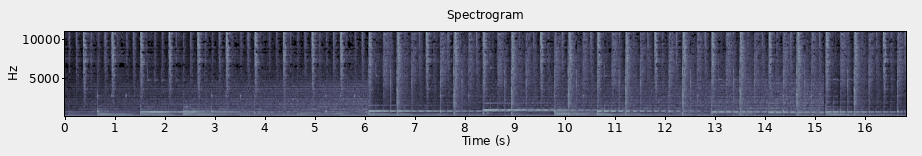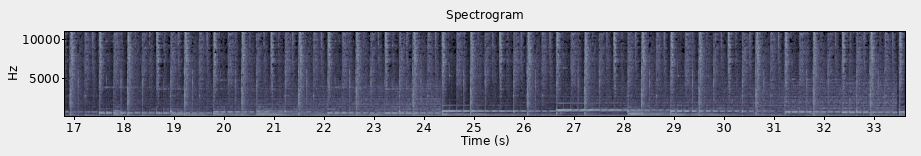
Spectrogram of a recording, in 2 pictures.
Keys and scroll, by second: 28.4 ctrl+g, 31.4 ctrl+r.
